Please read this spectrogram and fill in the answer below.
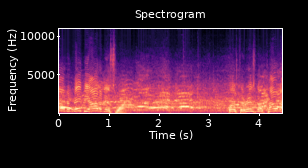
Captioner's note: crowd yelling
